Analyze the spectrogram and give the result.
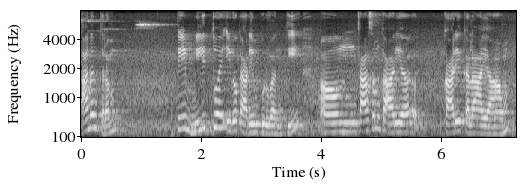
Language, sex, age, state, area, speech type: Sanskrit, female, 30-45, Tripura, urban, spontaneous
